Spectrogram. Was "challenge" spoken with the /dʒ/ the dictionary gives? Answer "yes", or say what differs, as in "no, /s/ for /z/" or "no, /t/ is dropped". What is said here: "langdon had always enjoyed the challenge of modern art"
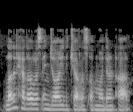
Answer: no, /z/ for /dʒ/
